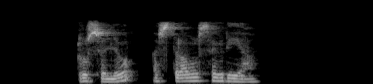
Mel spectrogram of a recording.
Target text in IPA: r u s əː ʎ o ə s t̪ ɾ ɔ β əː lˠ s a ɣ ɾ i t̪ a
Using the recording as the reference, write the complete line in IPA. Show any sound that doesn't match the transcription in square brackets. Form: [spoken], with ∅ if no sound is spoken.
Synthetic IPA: r u s [ə] ʎ o ə s t̪ ɾ ɔ β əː lˠ s [ə] ɣ ɾ i [∅] a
